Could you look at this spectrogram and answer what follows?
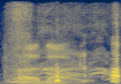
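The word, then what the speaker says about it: Pernod: is perod wait what it's spel but it's pronounced perno oh I'm thinking of no listen to me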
